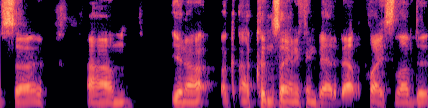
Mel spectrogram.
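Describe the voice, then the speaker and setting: A man with an Australian accent talks at a fairly quick pace, his fairly low pitch carrying a dark, mellow tone. The recording is very clean with a silent background and a dry, close sound with no echo. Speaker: professional football player. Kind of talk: casual interview chat.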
